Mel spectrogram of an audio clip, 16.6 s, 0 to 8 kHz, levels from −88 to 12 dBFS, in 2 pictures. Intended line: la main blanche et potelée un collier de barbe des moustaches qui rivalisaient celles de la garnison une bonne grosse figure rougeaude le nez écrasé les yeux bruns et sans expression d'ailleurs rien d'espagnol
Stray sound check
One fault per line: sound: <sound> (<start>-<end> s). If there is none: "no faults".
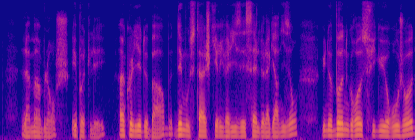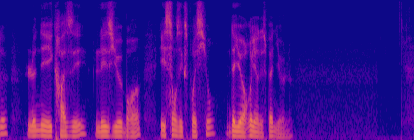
no faults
